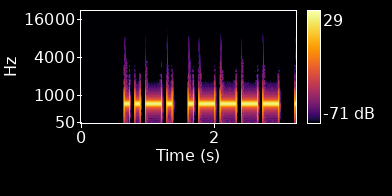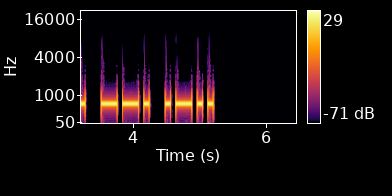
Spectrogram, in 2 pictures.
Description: Morse code, heard as a keyed tone, about 15 wpm, 700 Hz. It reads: F1EGL
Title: DXCC-100 Call Signs - 5 Characters - Repeated 2x - 15wpm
